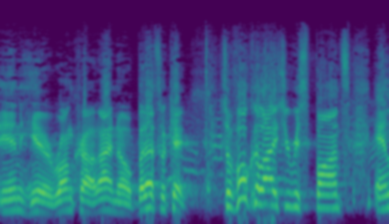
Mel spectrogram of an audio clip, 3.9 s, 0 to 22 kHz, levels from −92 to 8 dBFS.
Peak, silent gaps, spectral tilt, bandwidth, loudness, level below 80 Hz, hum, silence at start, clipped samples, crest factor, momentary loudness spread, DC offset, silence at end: -6 dBFS; none; -3 dB/octave; 14 kHz; -19 LUFS; -62 dBFS; none; 0 s; under 0.1%; 14 dB; 7 LU; under 0.1%; 0 s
